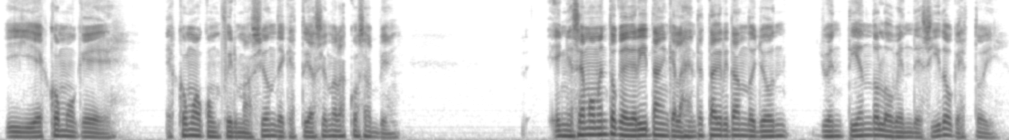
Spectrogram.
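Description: In a podcast studio, a man from Puerto Rico, a singer, speaks at a moderate pace with a fairly low pitch and a Puerto Rican Spanish accent. He's candid and emotional in the interview, often repeating words as he gropes for them. It's a dry, clean studio recording.

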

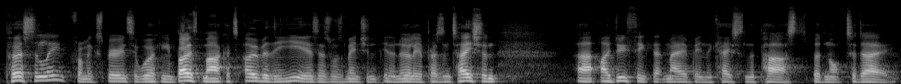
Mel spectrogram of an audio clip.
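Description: A man, a former radio executive, giving a measured, explanatory presentation at a conference and addressing the audience directly. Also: medium pitch, steady tone.

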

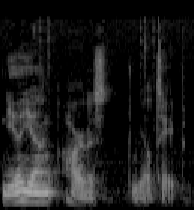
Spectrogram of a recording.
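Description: This man's mid-range voice is warm and expressive with a breathy edge, and he keeps a measured pace. He gives an informal, offhand walkthrough of his home studio, making light of himself. The clip comes from a handheld camera or phone mic in a dim room at a home computer, with music in the background.

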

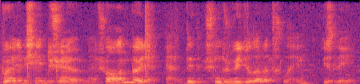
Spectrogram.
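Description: A man's voice: a little high, big pitch swings, very fast, dark tone, a little hiss or hum. A man giving casual, joking commentary while playing a city-building game and talking to himself. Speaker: gaming YouTuber. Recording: roomy echo.

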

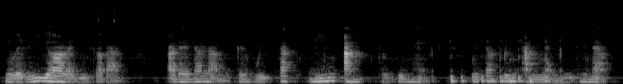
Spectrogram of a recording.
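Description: A man's voice: mid-range voice, noisy background. A man teaching Korean pronunciation, patiently repeating and drawing out syllables. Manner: patient, repetitive, drawn-out demonstrations of pronunciation. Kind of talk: explanatory lesson for language learners.

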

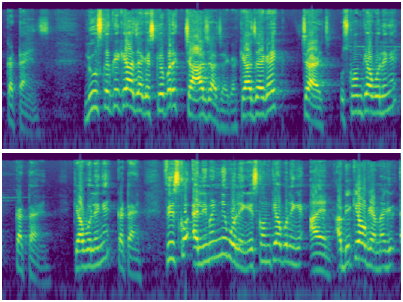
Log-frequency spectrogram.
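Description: A male science teacher with a darkish tone quizzes his class in rapid succession, answering each question himself. He drops lower when giving answers and repeats key terms drill-style.

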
